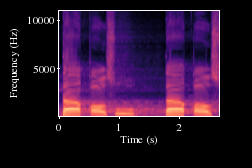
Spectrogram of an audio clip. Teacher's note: kalimat jadi J qf sukun ini dinamakan dengan qalqalaf Sugra jadi cara bacanya huruf qaf ini dipantulkan dengan pantulan ringan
